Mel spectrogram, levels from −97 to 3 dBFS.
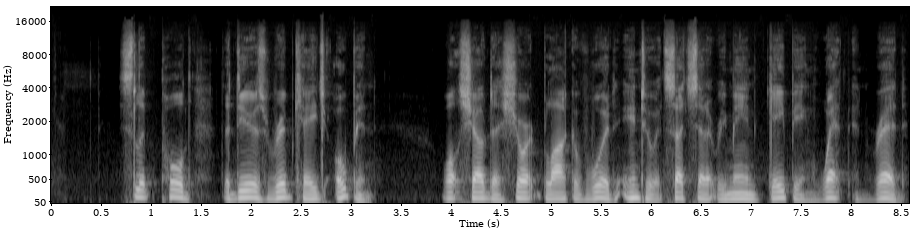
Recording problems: none

